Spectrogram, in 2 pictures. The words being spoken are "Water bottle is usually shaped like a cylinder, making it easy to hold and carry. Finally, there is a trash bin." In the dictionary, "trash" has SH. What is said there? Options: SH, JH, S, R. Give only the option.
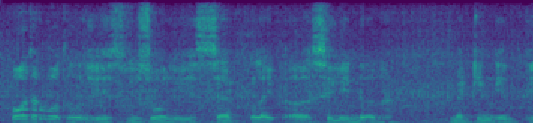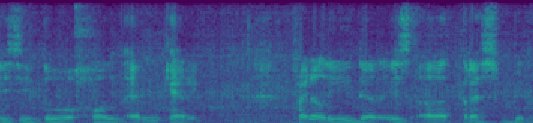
S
